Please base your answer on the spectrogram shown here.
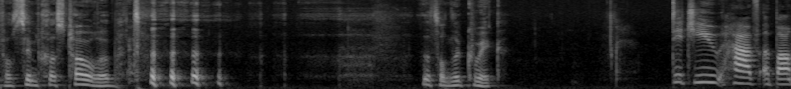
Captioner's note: laughs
